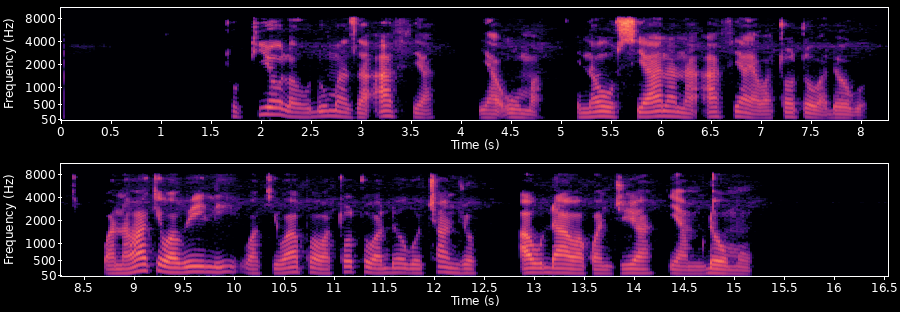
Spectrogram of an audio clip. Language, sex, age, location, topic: Swahili, male, 25-35, Dar es Salaam, health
